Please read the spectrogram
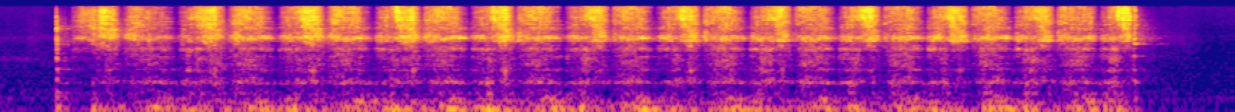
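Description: Steel knife blade scraped back and forth across a wet diamond sharpening plate in quick, even strokes, about three a second, stopping abruptly near the end. The knife is being worked on its second side after a burr has been raised on the first, to take that burr off and even out the bevel.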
